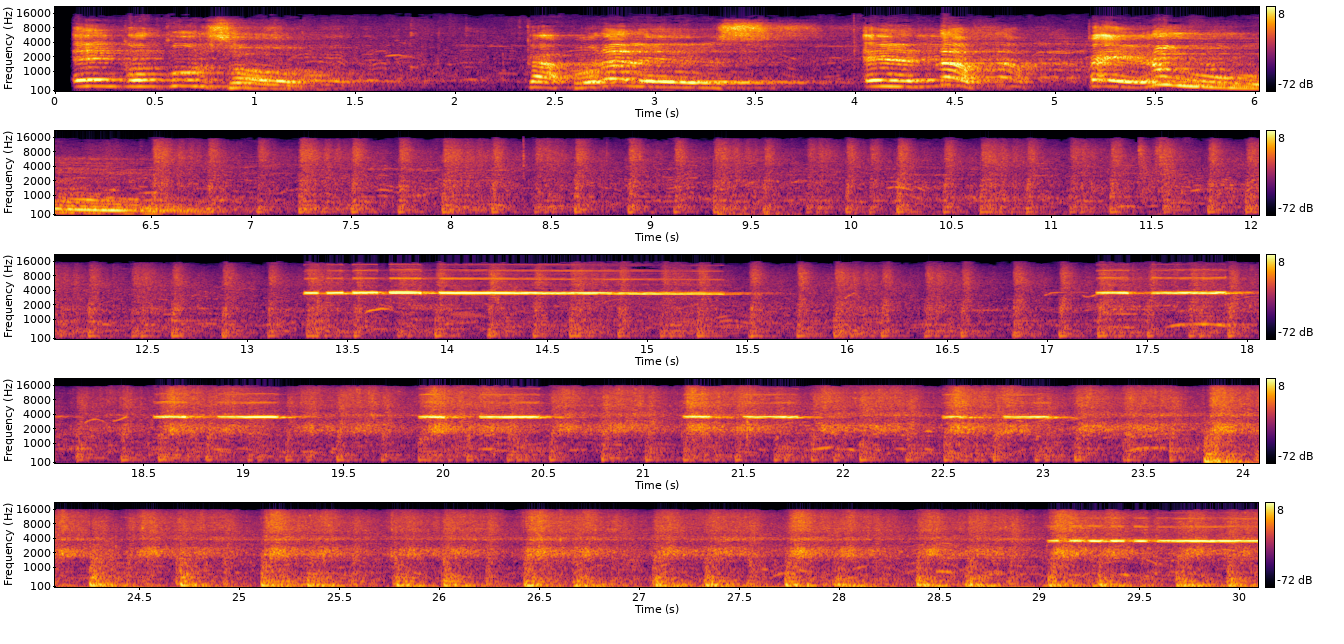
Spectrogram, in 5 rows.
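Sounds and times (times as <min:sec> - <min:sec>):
band music with drums: 0:05.4 - 0:30.0
whistle blasts: 0:13.3 - 0:16.2, 0:16.9 - 0:23.9, 0:29.0 - 0:30.0.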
